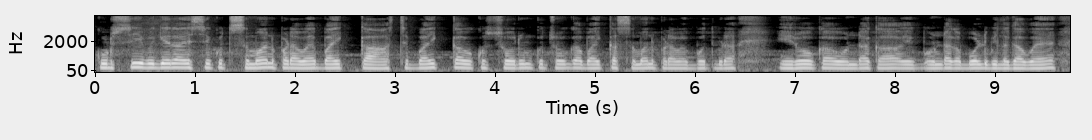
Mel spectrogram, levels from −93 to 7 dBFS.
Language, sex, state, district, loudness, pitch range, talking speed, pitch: Hindi, male, Rajasthan, Bikaner, -14 LUFS, 150-160 Hz, 210 wpm, 155 Hz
